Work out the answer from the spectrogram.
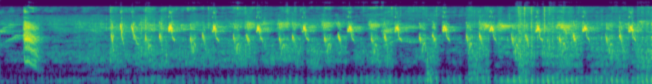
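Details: Long-tailed shrike, locally called cendet, a young bird practising its song: sharp high chirps and descending whistled notes repeated about twice a second, with a steady low hum underneath.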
